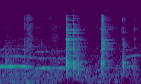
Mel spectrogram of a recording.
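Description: Sharp metallic clinks of a steel AR armorer's wrench being handled against an AR pistol upper: three short clinks, about a second in, half a second later and near the end.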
